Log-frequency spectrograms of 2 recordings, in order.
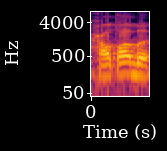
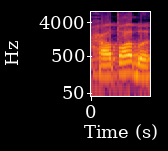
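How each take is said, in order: The two takes are said the same way.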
